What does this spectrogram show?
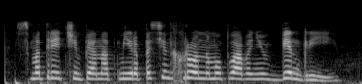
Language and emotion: Russian, positive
